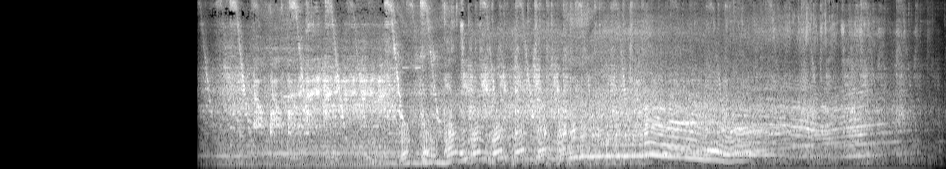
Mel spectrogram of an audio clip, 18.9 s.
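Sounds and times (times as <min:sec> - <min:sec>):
car engine revving: 0:04.0 - 0:18.9
car accelerating away: 0:04.3 - 0:18.9.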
